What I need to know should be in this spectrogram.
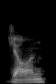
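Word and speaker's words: Gian: for some reason PowerPoint autocorrected um it's actually pronounced John G i a an um and John is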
